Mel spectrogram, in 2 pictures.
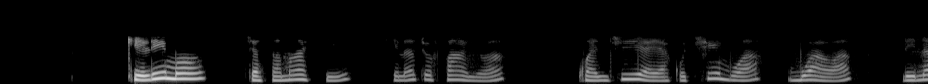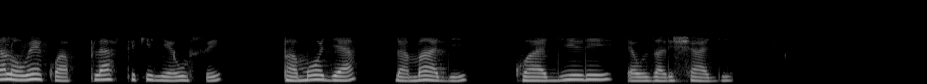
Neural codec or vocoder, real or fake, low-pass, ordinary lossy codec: none; real; 3.6 kHz; AAC, 24 kbps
